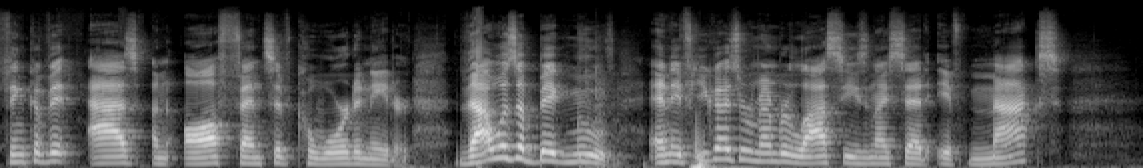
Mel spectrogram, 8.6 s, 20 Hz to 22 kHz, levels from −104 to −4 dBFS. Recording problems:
none

